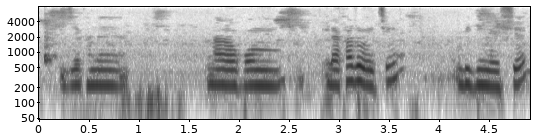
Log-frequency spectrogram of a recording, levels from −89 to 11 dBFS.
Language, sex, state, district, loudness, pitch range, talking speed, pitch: Bengali, female, West Bengal, Malda, -17 LUFS, 225-270 Hz, 75 wpm, 230 Hz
